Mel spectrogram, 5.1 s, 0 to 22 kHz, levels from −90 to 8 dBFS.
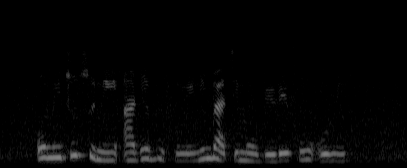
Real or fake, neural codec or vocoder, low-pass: real; none; 7.2 kHz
